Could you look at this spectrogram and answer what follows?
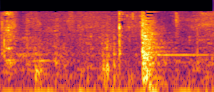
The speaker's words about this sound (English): I hear them carrying chairs in for Theater Suburbia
